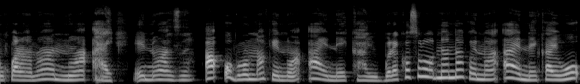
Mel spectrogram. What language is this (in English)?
Eleme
